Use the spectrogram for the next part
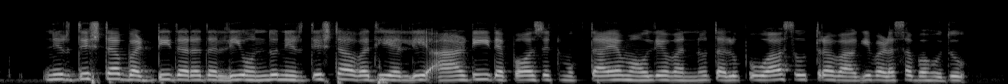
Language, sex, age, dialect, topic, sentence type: Kannada, female, 18-24, Mysore Kannada, banking, statement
